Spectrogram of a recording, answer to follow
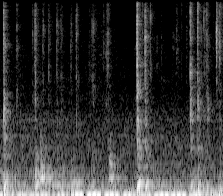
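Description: Faint computer keyboard typing: a few scattered keystrokes entering a command at a terminal prompt.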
